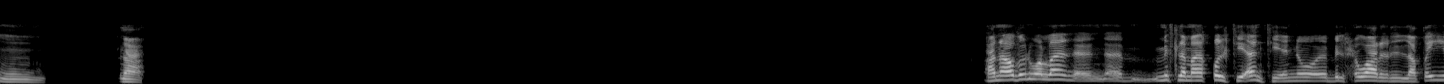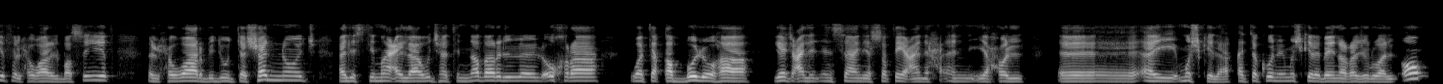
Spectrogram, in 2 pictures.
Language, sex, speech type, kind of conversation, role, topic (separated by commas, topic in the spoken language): Arabic, male, conversation, unstructured, none, إيه الطرق اللي بتخلي العيلة تحس بالسعادة وهي مع بعض؟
